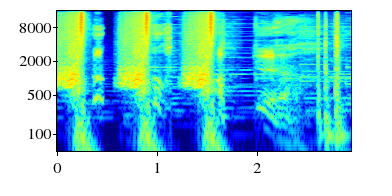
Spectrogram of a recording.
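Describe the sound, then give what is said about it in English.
Arrows thud into a target three times in steady succession, each hit loud with a pained grunt, followed by a drawn-out groan and a few sharp clicks. “I forgot you had arrows.”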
